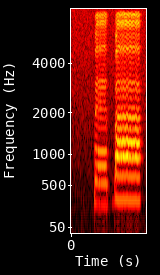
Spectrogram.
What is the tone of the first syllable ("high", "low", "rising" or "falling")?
low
